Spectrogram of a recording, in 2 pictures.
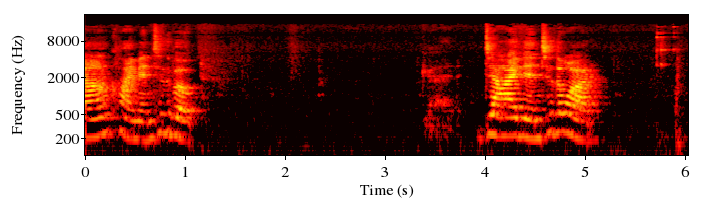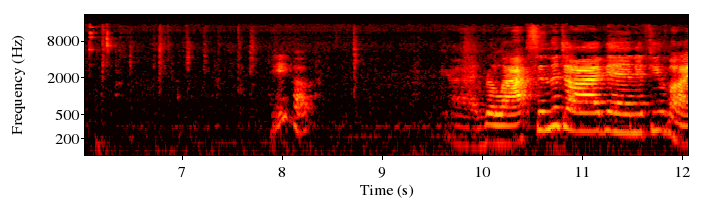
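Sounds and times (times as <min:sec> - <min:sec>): dog claws ticking on wooden floor: 0:05.7 - 0:07.8.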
